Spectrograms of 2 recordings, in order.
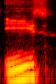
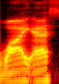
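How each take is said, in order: First: The name is said as one word. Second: The name is spelled out as letters. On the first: "we agreed we pronounce this Ease" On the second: "or you know Y S"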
